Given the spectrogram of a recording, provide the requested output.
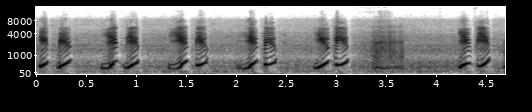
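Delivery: high yipping barks, each one rising; a playful, high animal bark repeated in short bursts; zebra call impression. Shown as a demonstration. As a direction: yip like a zebra calling to the herd. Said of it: "And I'll go first".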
